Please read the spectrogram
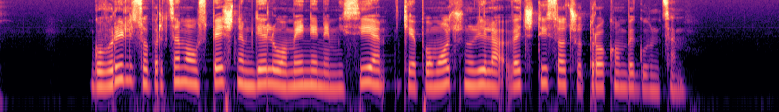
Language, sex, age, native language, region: Slovenian, female, 18-29, Slovenian, Gorica region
